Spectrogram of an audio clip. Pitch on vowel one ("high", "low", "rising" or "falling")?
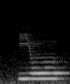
high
